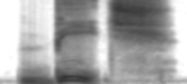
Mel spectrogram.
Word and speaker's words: beach: The word is beach. you absolutely need that long e sound we just practiced because if you use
